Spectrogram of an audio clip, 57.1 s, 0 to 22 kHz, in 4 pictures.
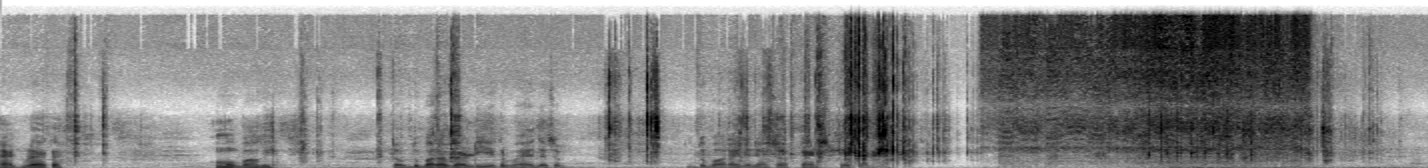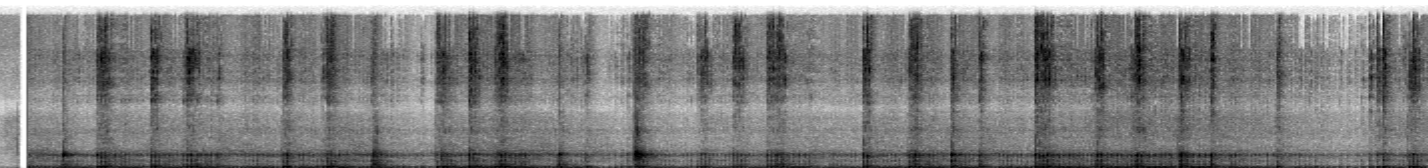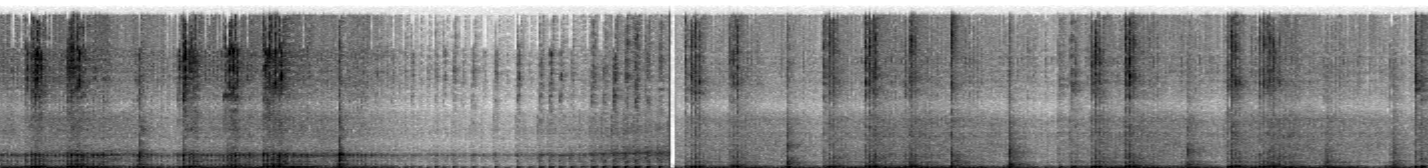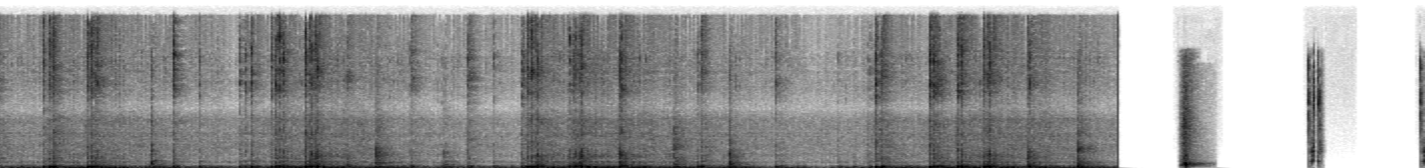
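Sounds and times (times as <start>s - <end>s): hiss: 9.8s - 12.8s
motorcycle engine revving: 14.5s - 54.0s
exhaust crackles and pops: 38.0s - 52.8s.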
